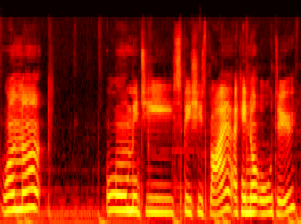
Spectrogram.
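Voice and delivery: usual speaking voice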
